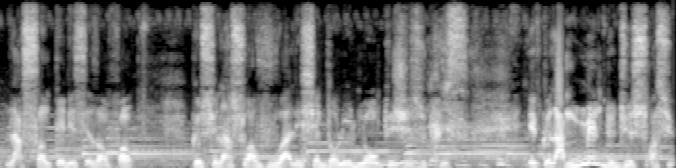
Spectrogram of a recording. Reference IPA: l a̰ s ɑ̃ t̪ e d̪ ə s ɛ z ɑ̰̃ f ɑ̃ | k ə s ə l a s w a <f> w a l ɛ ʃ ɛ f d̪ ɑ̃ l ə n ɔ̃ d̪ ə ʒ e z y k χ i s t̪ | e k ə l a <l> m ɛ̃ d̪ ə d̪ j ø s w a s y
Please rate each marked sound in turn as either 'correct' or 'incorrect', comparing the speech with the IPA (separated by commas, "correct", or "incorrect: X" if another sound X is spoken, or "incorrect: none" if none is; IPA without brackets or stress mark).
incorrect: v, incorrect: none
